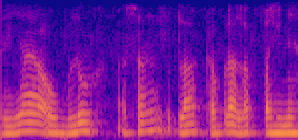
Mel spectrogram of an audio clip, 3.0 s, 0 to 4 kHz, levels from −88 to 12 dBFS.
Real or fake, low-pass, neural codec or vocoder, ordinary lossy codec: fake; 3.6 kHz; codec, 16 kHz, 4 kbps, FunCodec, trained on LibriTTS, 50 frames a second; Opus, 32 kbps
